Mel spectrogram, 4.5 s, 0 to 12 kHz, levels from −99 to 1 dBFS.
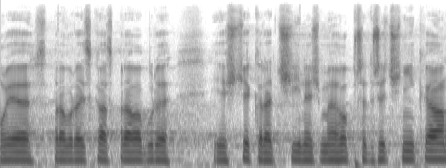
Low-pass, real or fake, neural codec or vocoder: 10.8 kHz; real; none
